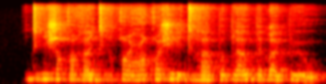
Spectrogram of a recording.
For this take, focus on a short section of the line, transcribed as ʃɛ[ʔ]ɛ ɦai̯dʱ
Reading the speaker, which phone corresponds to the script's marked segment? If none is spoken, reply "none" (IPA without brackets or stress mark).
q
